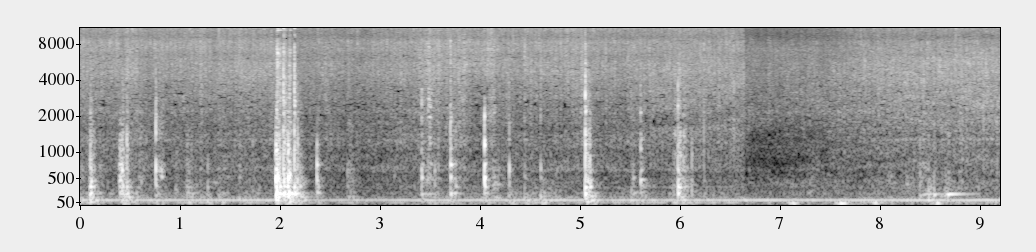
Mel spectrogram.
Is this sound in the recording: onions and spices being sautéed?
yes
